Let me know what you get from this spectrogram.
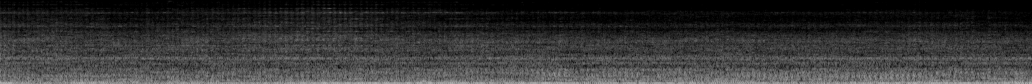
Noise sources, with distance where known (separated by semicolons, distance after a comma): jackhammer, near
